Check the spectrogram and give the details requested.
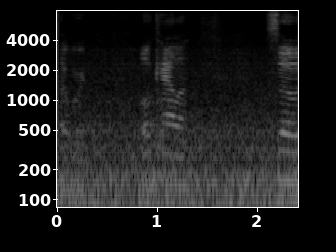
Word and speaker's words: Ocala: Sorry, I hardly ever pronounce that word. Ocala.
